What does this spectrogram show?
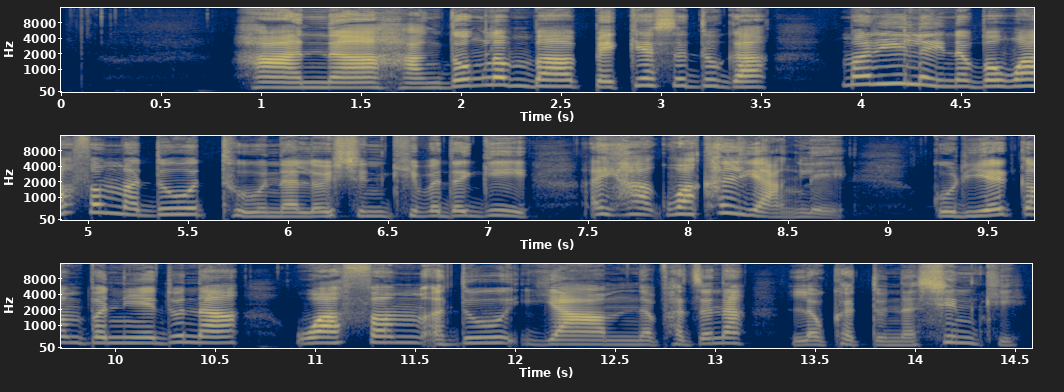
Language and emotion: Manipuri, happy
